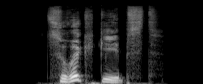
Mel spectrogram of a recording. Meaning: second-person singular dependent present of zurückgeben
- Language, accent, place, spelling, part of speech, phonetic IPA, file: German, Germany, Berlin, zurückgibst, verb, [t͡suˈʁʏkˌɡiːpst], De-zurückgibst.ogg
